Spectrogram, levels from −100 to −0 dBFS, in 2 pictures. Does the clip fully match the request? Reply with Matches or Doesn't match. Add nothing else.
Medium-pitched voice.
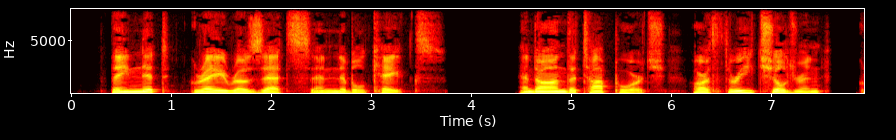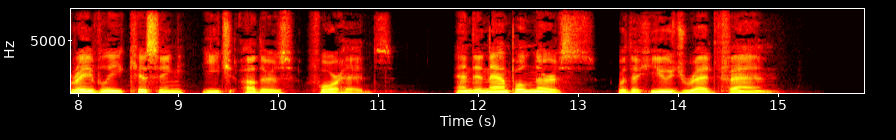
Doesn't match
